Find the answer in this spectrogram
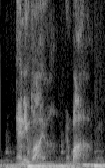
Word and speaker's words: Aniwaha: Aniwaha. That's how I pronounce it.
